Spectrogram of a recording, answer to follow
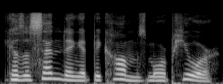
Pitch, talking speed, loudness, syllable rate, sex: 200 Hz, 160 wpm, -19 LUFS, 5.5 syllables/s, female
